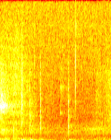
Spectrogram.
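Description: A few faint, separate computer mouse clicks.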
